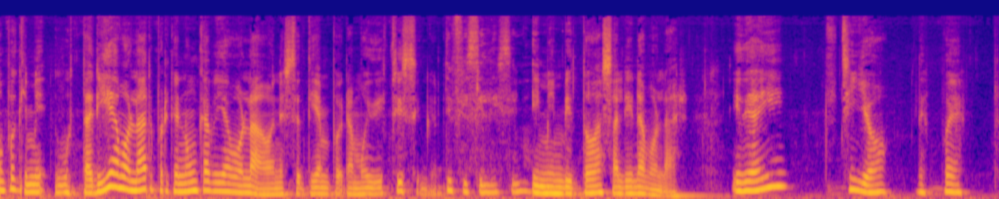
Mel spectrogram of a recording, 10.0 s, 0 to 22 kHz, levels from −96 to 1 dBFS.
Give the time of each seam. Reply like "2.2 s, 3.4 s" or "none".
none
